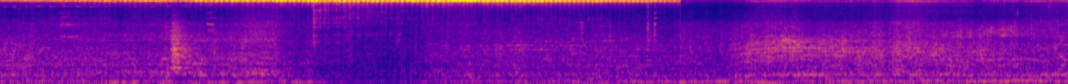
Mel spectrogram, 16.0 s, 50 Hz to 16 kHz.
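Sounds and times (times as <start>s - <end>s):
motorcycle engine running: 0.0s - 10.2s.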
